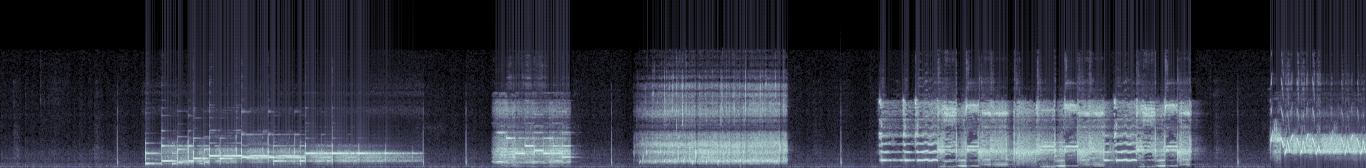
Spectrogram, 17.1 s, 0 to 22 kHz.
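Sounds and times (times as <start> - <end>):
electronic ringtone melody: 1.8 - 5.3, 6.2 - 7.2, 11.0 - 14.9
noisy hissing sound effect: 7.9 - 9.9.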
